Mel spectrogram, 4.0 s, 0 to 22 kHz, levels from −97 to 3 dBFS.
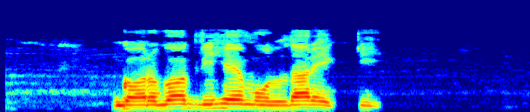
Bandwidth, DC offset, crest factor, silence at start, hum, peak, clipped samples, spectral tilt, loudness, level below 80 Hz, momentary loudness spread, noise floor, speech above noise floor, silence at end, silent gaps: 7.6 kHz; under 0.1%; 14 dB; 0.85 s; none; -2 dBFS; under 0.1%; -6 dB/octave; -14 LUFS; -62 dBFS; 16 LU; -77 dBFS; 64 dB; 1.15 s; none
